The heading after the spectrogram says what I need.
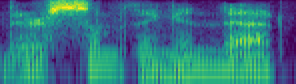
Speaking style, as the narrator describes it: Snout murmured

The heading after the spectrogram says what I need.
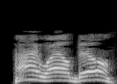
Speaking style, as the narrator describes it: Strongheart yelled at sight of the big space hound

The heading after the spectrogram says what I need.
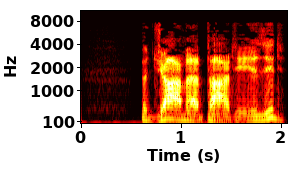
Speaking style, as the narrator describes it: growled up the stairs

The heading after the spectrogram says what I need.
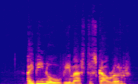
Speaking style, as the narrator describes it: she said in what was almost a gasp

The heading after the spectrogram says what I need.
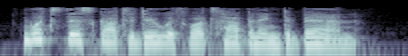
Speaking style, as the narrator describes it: Diane snapped

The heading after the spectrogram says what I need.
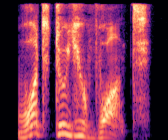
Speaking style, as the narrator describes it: Jensen growled

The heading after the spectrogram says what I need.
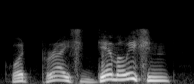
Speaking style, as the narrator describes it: Atkins answered fiercely

